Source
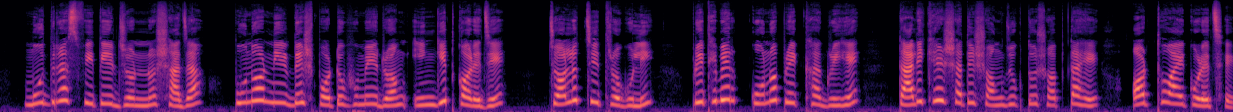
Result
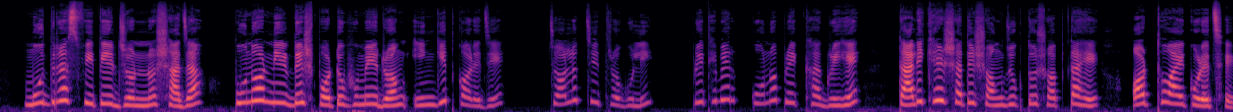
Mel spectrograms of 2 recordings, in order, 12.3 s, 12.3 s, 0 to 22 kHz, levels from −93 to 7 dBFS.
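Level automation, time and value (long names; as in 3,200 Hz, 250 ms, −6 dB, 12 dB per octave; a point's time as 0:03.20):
0:03.93 −4 dB
0:04.77 −16 dB
0:07.65 −16 dB
0:08.51 −5 dB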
